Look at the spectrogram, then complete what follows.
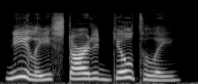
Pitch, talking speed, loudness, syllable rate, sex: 245 Hz, 90 wpm, -18 LUFS, 4.0 syllables/s, female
